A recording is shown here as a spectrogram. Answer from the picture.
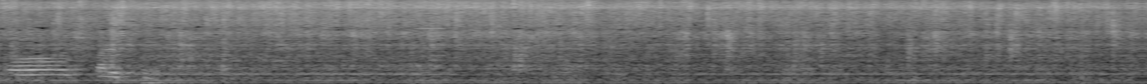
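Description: Potatoes with garlic and ginger frying in a wok: a steady sizzle with faint crackling, over a faint steady hum.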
